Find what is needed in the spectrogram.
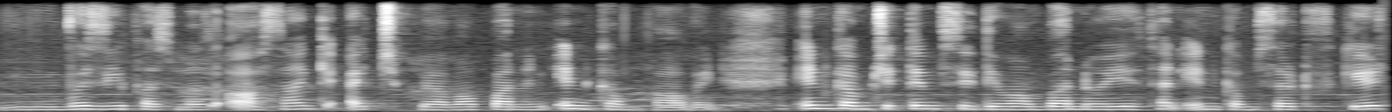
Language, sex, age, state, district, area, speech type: Kashmiri, female, 18-30, Jammu and Kashmir, Ganderbal, urban, spontaneous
